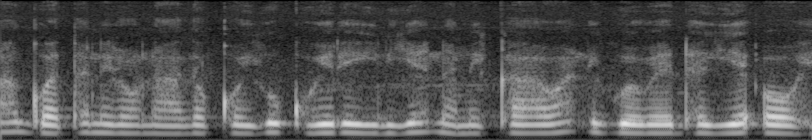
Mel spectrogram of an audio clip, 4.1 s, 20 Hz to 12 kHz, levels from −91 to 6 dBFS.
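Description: No technical faults can be heard anywhere in the recording.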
